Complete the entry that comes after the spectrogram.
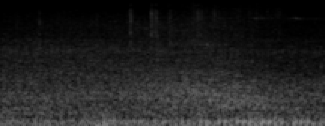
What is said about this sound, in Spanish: Un poco demasiado tráfico, ¿no? Sí, mucho.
